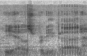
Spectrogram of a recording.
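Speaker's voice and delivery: softly whispered, half to himself; whispered aside. Acted. Streamer admits to chat the food was bad, whispered. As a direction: whisper it as a guilty aside to viewers.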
